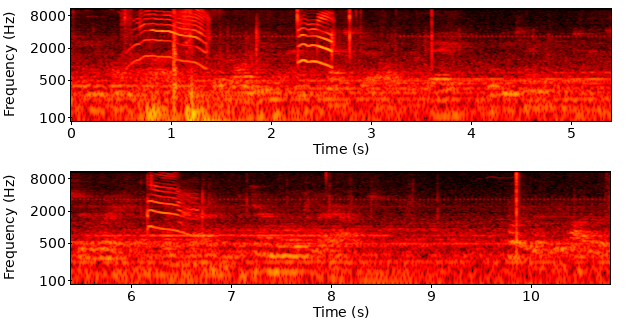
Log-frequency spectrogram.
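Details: Young kittens that have just opened their eyes, sleeping in hands; a few thin high mews, each a quick rising-falling squeak, spaced irregularly, with faint background hum and a sharp click.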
